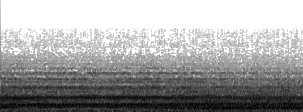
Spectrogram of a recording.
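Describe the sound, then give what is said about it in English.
A steady, loud car engine drones on continuously with a low rumble and even hum, as if heard from inside a moving vehicle. No one speaks. “Stop the car.”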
